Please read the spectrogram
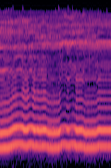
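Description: A Quran reciter's voice holding one long, sustained vowel in melodic tajweed chanting, with small ornamental wavers in pitch.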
